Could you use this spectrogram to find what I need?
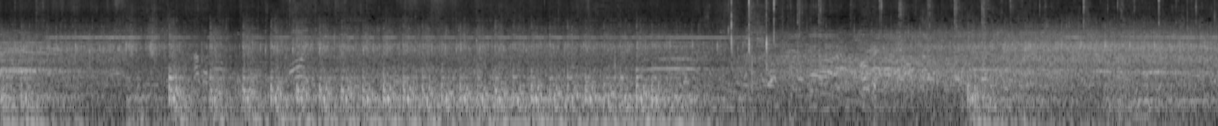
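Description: A large crowd murmurs and cheers across an open stadium.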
